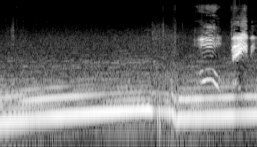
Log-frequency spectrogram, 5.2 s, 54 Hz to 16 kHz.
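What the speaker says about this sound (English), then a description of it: "I'm gonna try a third gear pull." A Honda Civic Type R with a stage 3 flex fuel tune accelerates hard in third gear, its engine note rising steadily and loud from inside the cabin, with a brief dip at a shift and voices exclaiming toward the end.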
